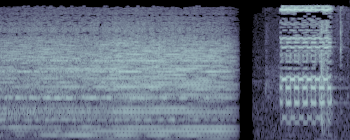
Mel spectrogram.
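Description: The Actúa registration telephone rings loudly before being answered: one long, steady electronic ring, a brief pause, then a shorter second ring that cuts off abruptly, with no voices.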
